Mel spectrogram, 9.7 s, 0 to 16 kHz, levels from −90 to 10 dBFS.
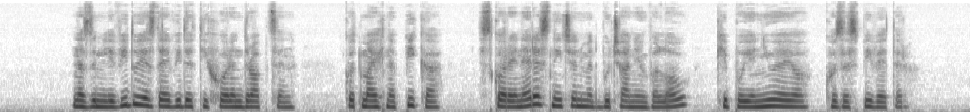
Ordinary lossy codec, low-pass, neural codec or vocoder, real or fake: AAC, 48 kbps; 14.4 kHz; none; real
